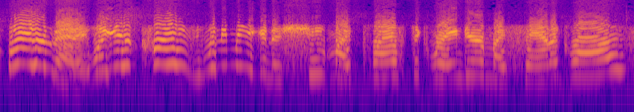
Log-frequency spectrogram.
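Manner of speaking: very high, agitated protest; real flustered indignation; incredulous outrage. Real, not acted. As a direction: sputter in disbelief at a crazy threat. Told her reindeer will be shot.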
